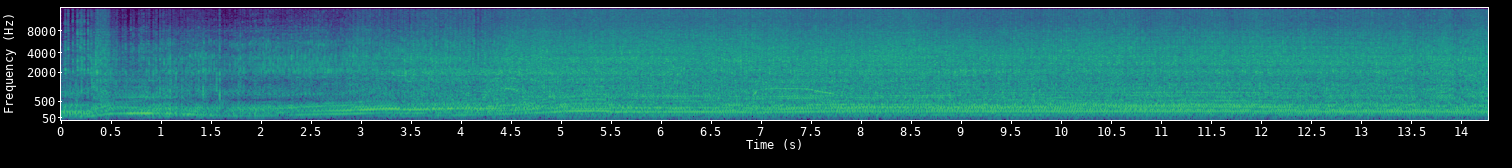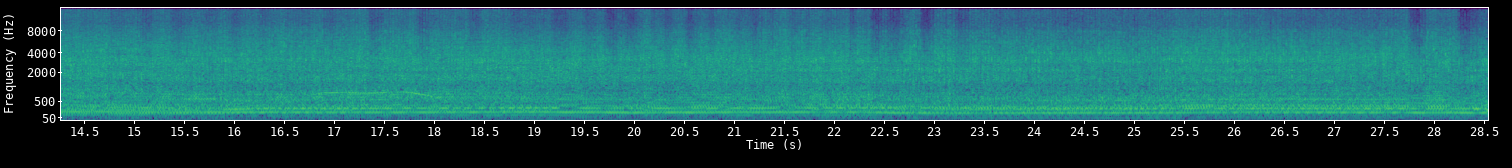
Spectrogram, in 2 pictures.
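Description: Rat rod's open-header engine revving up over the first few seconds, then held at high revs in a long, steady burnout with the rear tyres spinning on the pavement; the pitch dips slightly about halfway through.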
